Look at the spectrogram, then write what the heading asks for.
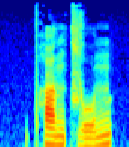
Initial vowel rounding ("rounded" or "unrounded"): unrounded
